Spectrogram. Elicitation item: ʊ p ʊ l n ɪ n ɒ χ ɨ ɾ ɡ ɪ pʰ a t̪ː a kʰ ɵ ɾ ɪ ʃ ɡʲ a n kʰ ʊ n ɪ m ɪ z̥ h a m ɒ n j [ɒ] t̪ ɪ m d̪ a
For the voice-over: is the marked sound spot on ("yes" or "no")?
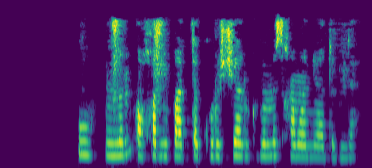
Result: yes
